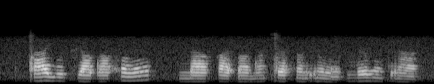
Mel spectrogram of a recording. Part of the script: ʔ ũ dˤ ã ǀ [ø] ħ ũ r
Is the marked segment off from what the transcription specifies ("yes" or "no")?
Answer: no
